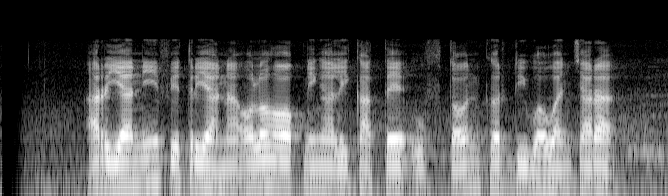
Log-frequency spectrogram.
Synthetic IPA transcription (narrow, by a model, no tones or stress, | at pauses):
ʔa̰ɾianifit̪ɾianaɔlɔɦɔk̚niŋalikat̪euft̪ɔnkɨrdiwawaɲt͡ʃaɾa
